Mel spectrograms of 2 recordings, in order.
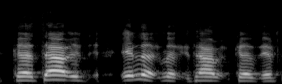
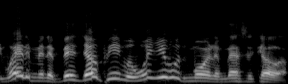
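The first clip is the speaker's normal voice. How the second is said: ordinary talk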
